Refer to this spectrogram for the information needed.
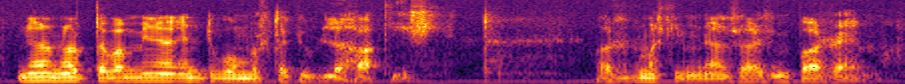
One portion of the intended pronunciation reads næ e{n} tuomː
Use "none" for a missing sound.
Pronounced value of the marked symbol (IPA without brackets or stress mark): n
